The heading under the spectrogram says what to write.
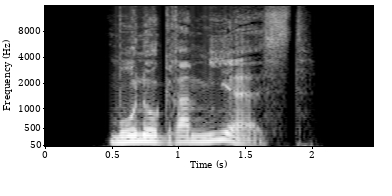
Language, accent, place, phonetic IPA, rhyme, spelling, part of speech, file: German, Germany, Berlin, [monoɡʁaˈmiːɐ̯st], -iːɐ̯st, monogrammierst, verb, De-monogrammierst.ogg
- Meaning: second-person singular present of monogrammieren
